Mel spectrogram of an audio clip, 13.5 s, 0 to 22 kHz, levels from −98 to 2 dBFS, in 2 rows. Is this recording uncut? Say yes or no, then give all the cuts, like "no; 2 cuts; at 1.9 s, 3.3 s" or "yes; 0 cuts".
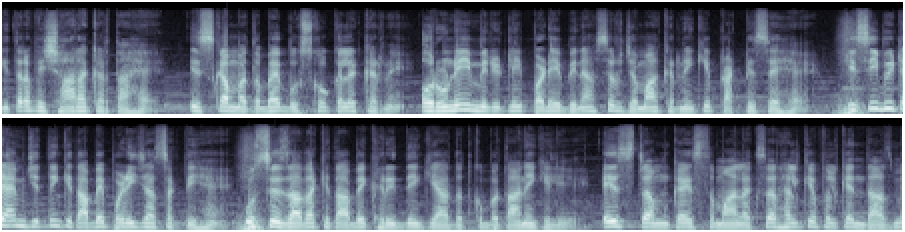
no; 1 cut; at 1.2 s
